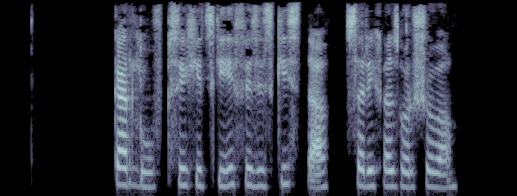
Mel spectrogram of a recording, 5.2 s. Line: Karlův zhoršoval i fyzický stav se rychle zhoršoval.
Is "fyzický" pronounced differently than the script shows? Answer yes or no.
no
